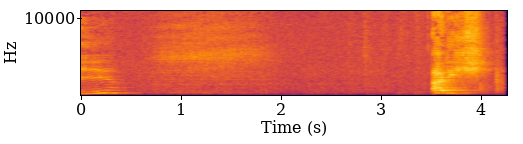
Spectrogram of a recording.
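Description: Deep breathing exercise: a voice speaks briefly, then a long soft airy inhale through the nose, a quiet pause, and a sudden forceful exhale near the end.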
